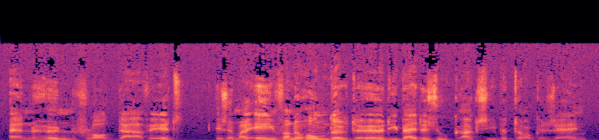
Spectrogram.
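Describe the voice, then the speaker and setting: A man's voice: medium pitch, lively intonation, normal speed, husky. An actor playing a pompous, long-winded male official who gives solemn, ornate speeches in a radio play. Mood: kindly. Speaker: dignitary giving a ceremonial speech.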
